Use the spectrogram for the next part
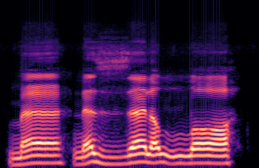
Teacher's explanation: Now Allah is lafzul jalala, although it's written with a normal fatha, this is also a mad. So you read it with 2 harakat.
